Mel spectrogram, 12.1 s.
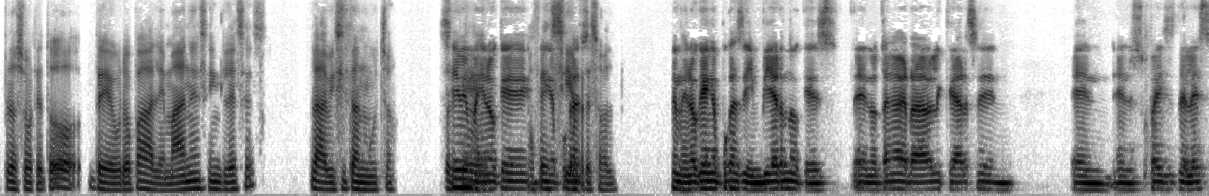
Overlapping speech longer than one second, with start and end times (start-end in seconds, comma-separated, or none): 4.4-6.0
